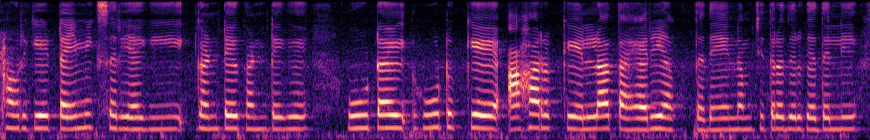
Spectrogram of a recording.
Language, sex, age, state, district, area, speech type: Kannada, female, 18-30, Karnataka, Chitradurga, rural, spontaneous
